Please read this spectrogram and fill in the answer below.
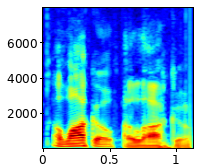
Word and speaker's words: Allocco: Allocco.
